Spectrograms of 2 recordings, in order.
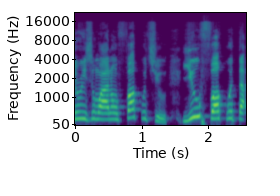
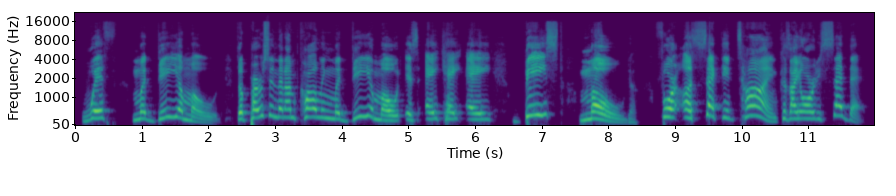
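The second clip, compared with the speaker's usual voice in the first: slow, deliberate speech, spelled out word by word; 4 semitones higher, 5 dB quieter than usual. Explaining again to someone who isn't listening: talking slowly. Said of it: "Let me let me talk slow".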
